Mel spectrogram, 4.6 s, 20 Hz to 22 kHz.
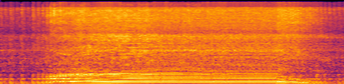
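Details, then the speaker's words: Lifan KPM 200 single-cylinder motorcycle revved after a battery replacement: picks up smoothly from idle, holds an even rev and drops back cleanly; charging rises from 13.6 to 13.8 volts, so charging system and battery are good. "It went up to 13.8 volts. So the charging system's good and the battery is good."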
